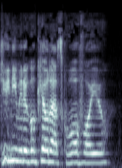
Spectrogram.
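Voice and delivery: put-on old-timey newspaper boy patter. Speaker voicing how they imagine a wiry-haired fellow talks: 1940s newsie voice. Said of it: "like he's a newsie from the forties".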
